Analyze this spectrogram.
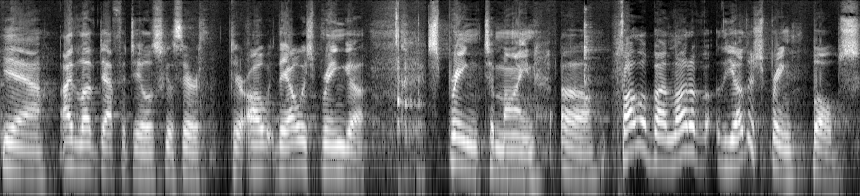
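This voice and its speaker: A woman with a very deep, low pitch speaks at a fairly slow pace with lively intonation and very even loudness over noticeable background noise. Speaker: master gardener. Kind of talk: talk to community group. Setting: neighborhood meeting with audience. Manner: animated.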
